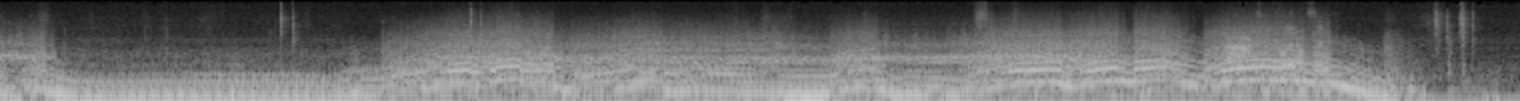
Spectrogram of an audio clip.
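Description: A Nissan Skyline engine in Assetto Corsa revs and whines in rising and falling sweeps as it drifts, with tyre-like squeals, keyboard clicks, and a voice talking over it.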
